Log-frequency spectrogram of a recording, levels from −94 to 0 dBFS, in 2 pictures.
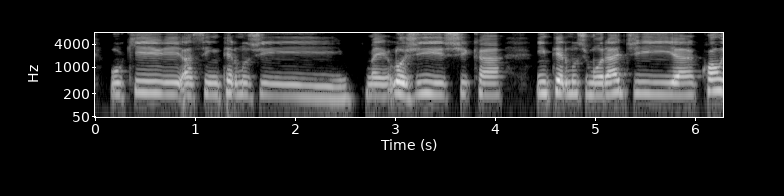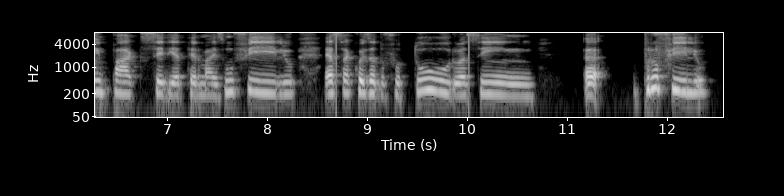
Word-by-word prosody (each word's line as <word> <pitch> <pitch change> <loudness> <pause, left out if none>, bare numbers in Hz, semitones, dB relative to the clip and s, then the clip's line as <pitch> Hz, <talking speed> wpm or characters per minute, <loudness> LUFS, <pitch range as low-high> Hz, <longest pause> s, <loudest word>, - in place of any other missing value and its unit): o 195 0 -6
que, 210 -1 -3
assim, 185 +2 +5
em 190 - -7
termos 190 -1 -5
de, 170 -5 -8 0.2
né, 180 -1 -4
logística, 195 -1 0 0.3
em 210 +1 -3
termos 205 -2 +1
de 195 - -9
moradia, 200 -1 -2
qual 240 0 +2
impacto 215 -3 -4
seria 195 -3 +3
ter 190 0 -6
mais 185 0 -5
1 225 - -4
filho. 215 -4 -2 0.3
Essa 210 +1 +8
coisa 215 0 0
do 185 - -13
futuro 210 +3 -4
assim, 185 -2 +4 0.5
eh - - +3 0.4
para 265 +2 +1
o 285 - +4
filho, 230 -4 +2
200 Hz, 135 wpm, -24 LUFS, 185-215 Hz, 0.5 s, Essa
